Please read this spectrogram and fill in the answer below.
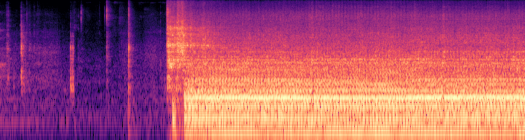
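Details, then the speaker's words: Single-cylinder motorcycle after carburettor rebuild, not yet warm or tuned, bogs: cranking clicks, then loud fairly even fast beat with faint stumble; owner suspects lean running or fuel supply, unconfirmed. "I reckon she's probably running a little lean."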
